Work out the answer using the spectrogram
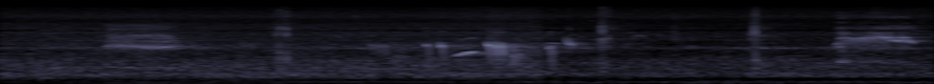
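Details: Glossy black cockatoos (Calyptorhynchus lathami lathami), a family trio in the Capertee Valley, give two drawn-out, creaky, wavering calls near the start and end, with brief sharp chirps and faint clicks between.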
